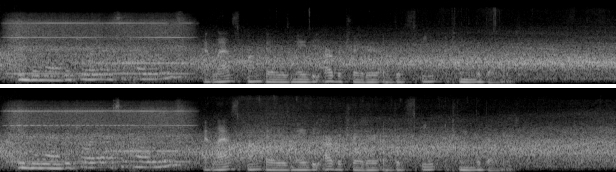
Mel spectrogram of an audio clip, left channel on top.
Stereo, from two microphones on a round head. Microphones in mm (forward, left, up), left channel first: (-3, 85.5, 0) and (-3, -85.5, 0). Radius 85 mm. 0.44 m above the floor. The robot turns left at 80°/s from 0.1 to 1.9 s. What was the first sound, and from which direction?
A woman speaking, 40° right.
